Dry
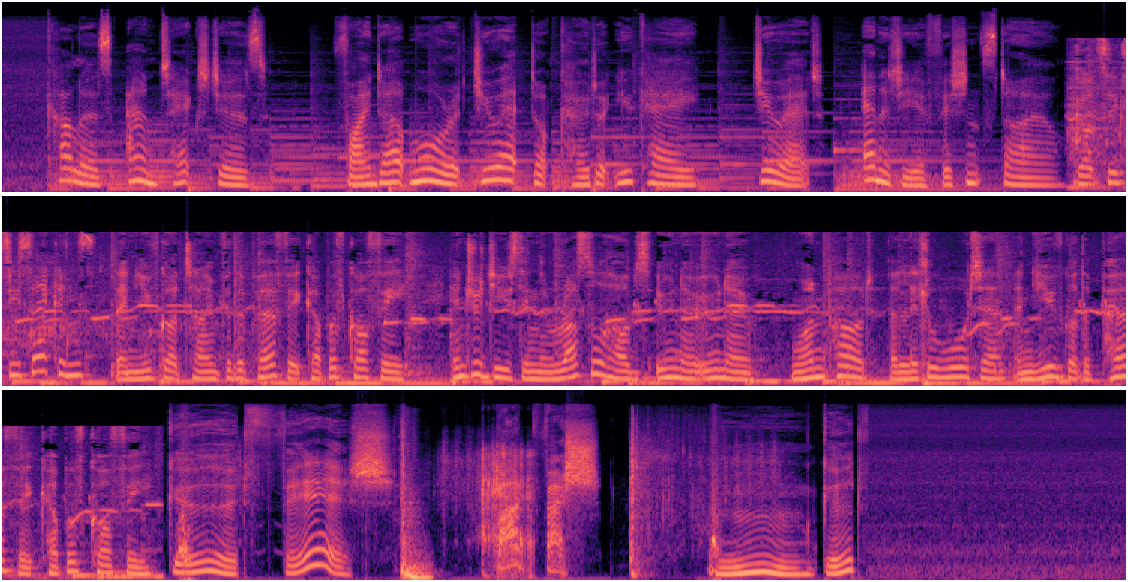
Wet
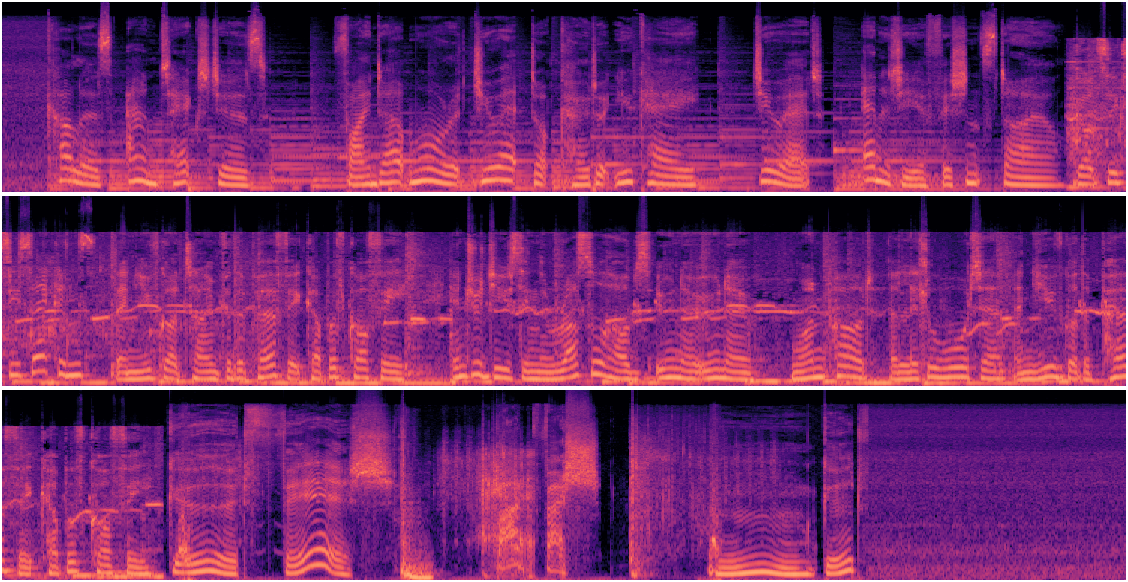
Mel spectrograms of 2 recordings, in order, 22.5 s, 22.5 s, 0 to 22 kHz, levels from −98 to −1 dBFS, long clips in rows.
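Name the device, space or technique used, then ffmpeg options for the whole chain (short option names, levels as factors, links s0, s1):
soft clipper into limiter: -af "asoftclip=type=tanh:threshold=0.178,alimiter=limit=0.0794:level=0:latency=1:release=26,volume=1.68"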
